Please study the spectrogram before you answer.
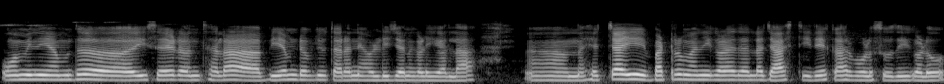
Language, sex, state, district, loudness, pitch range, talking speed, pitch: Kannada, female, Karnataka, Shimoga, -17 LUFS, 195-215 Hz, 120 wpm, 205 Hz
